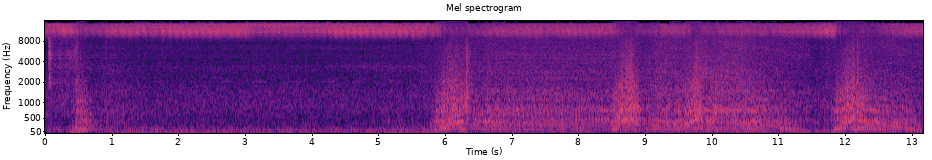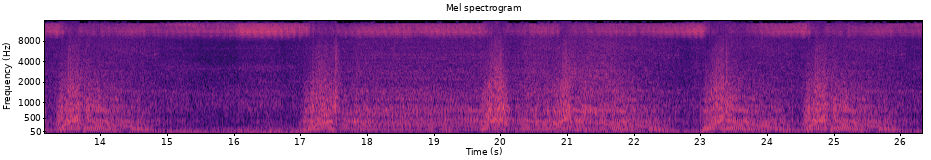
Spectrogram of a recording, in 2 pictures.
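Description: Mercedes-AMG CLS 63 S's 5.5-litre twin-turbo V8 running steadily, then revved in a series of about a dozen sharp throttle blips from about six seconds in, each falling back in pitch.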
